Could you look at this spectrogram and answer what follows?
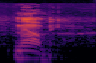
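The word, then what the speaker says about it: Melba: The Graves family are watching from Melby tonight. Here's the 2-1 pitch. Swing and a miss. And only if you're from Lamar County would you know to pronounce M-E-L-B-A, Melby.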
